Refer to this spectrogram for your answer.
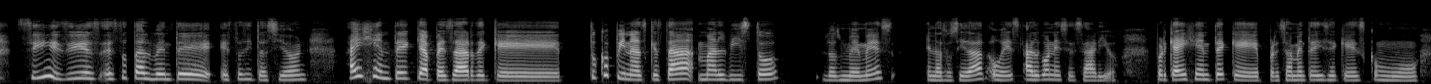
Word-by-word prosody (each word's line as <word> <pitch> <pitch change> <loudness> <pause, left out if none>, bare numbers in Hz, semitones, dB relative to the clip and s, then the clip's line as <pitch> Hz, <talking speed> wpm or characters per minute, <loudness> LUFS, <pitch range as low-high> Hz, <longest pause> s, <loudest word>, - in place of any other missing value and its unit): Sí, 325 -2 +1
sí, 270 +4 +1
es 275 -1 +1
es 250 0 -4
totalmente 245 -5 +1
esta 225 +2 -6
situación. 215 -1 -5 0.4
Hay 330 +6 +5
gente 280 -7 0
que 255 - +4
a 235 - +10
pesar 205 0 +5
de 210 -1 -3
que 180 -2 +1 0.2
¿Tú 310 - -5
qué 440 - +1
opinas? 235 - +3
¿Que - - -5
está 240 +3 +5
mal 225 0 0
visto 230 +4 -2 0.4
los 195 -2 -6
memes 210 - -2 0.3
en 205 - -6
la 190 - -1
sociedad? 200 +6 -1
O, 210 -2 -2
¿es 205 +2 -5
algo 215 +1 +2
necesario? 190 -4 -6 0.3
Porque 225 0 0
hay 225 +2 +6
gente 235 +1 -1
que 190 -3 0
precisamente 200 +2 -4
dice 205 -1 -5
que 195 - -5
es 195 - -8
como, 190 -2 -6
220 Hz, 165 wpm, -23 LUFS, 200-245 Hz, 0.4 s, a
